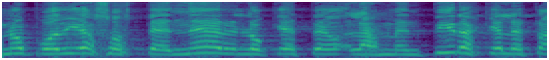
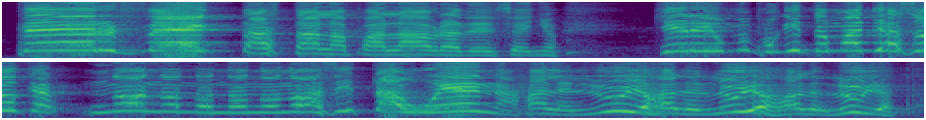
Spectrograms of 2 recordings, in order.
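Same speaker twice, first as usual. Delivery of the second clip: full-force Pentecostal preaching; fiery preaching; 5 semitones higher, 7 dB louder than usual. Acted. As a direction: preach it out to the congregation.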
